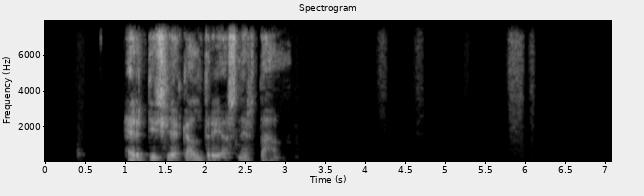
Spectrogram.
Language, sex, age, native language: Icelandic, male, 70-79, Icelandic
